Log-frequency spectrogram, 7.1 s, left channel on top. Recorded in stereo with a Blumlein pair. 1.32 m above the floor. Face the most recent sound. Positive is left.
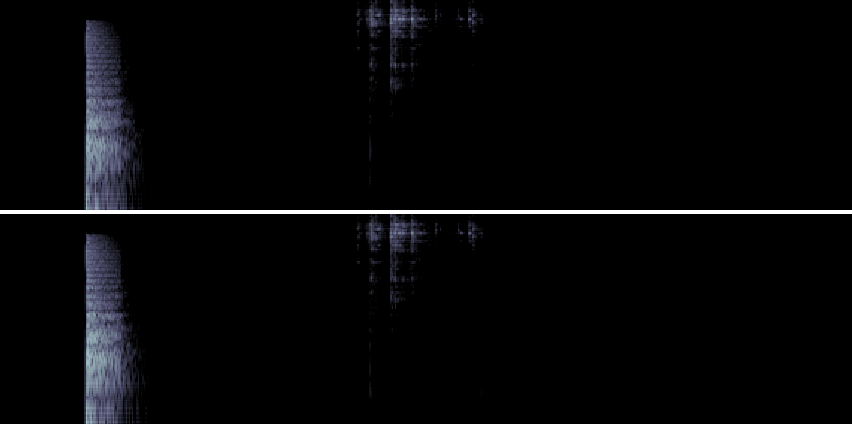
turn(degrees=5)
